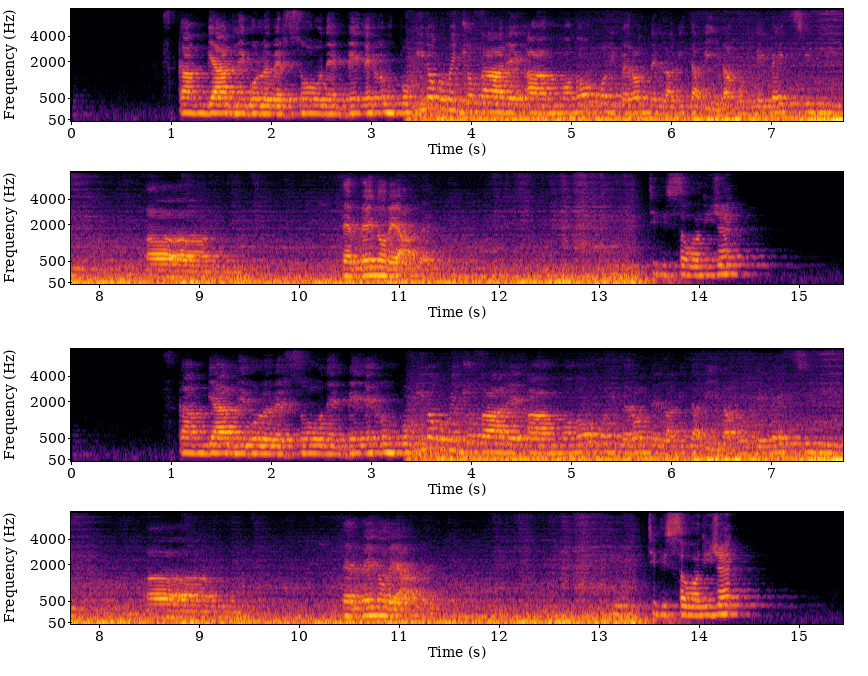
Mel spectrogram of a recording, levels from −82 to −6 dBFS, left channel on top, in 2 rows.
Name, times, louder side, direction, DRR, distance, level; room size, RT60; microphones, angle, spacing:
voice 1, 1.1-7.7 8.4-9.4 10.4-11.4, left 1 dB, 45° left, 0 dB, 1.4 m, -24 dB
sound 1, 3.3-13.4, equal, 5° left, 1.7 m, -24 dB
voice 2, 13.0-14.3, right 4 dB, 80° right, 7 dB, 0.7 m, -27 dB
8.6 x 3.0 x 4.7 m, 1.0 s
head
